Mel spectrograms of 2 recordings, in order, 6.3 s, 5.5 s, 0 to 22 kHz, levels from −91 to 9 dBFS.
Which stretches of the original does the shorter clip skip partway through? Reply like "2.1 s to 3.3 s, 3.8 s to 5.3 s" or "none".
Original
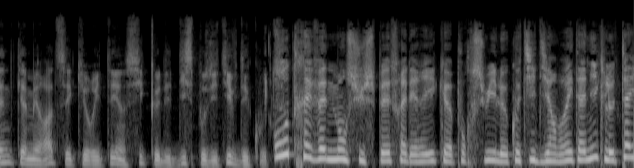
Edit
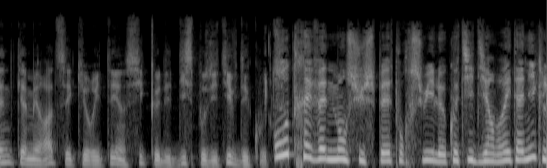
3.9 s to 4.5 s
